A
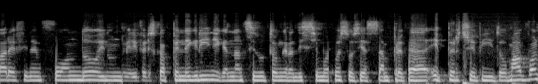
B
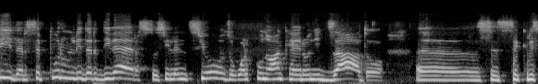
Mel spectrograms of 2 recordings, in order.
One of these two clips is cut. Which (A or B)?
A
